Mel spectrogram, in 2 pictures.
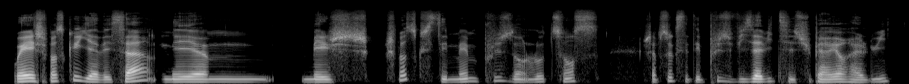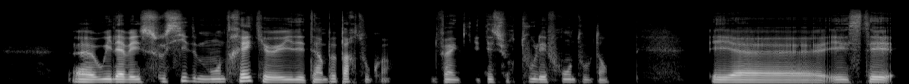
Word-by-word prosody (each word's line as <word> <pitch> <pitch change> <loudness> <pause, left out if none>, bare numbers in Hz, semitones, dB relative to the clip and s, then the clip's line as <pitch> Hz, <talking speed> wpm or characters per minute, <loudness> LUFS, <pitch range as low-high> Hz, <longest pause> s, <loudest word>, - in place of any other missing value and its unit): Oui, 140 +2 +10
je 140 -1 +1
pense 150 +1 0
qu'il 195 - -1
y 140 - +2
avait 115 -1 +1
ça, 155 +10 +6
mais, 120 0 +2
hem, 120 0 0 0.3
mais 115 0 +2
j 110 - +2 0.2
je - - -5
pense - - -3
que - - -10
c'était 120 - -4
même 130 +5 -3
plus 165 +1 -9
dans 120 -1 -3
l'autre 125 +3 -7
sens. 140 +3 -5 0.4
J'ai - - -5
l'impression 160 - -5
que 160 - -8
c'était 115 - -8
plus 145 +3 -9
vis-à-vis 125 +3 +2
de - - -12
ses 115 - -7
supérieurs 120 +1 0
à 110 -2 -2
lui, 120 +6 -8 1.0
heu, 115 -1 +4
où 115 +2 -2
il 120 0 +4
avait 115 0 +7
le 120 - 0
souci 140 +7 +1
de 145 - -11
montrer 125 +7 +2
qu'il 110 -4 0
était 110 +1 -2
un 110 - -2
peu 135 - -5
partout 125 -1 -3
quoi. - - -18 0.4
Enfin 115 -1 -3
qu'il - - -16
était 120 - -8
sur - - -5
tous 125 - -9
les 115 -1 -1
fronts 115 0 -8
tout 110 - -16
le - - -17
temps. 100 -2 -12 1.0
Et 110 -1 +1
heu 105 -1 +1
et 115 0 -3
c'était 115 +1 0
120 Hz, 195 wpm, -23 LUFS, 115-130 Hz, 1.0 s, Oui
